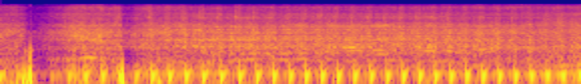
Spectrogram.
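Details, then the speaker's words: Soul GT automatic scooter that had a "thak-thak" clatter from the rear gearbox when throttled, after repair, with the microphone aimed at the drive side. An even low putter with no tapping or clatter: normal idle. "Sudah gak ada suara kayak tadi itu udah enggak ada ya jadi Insyaallah udah aman ini putarannya"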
